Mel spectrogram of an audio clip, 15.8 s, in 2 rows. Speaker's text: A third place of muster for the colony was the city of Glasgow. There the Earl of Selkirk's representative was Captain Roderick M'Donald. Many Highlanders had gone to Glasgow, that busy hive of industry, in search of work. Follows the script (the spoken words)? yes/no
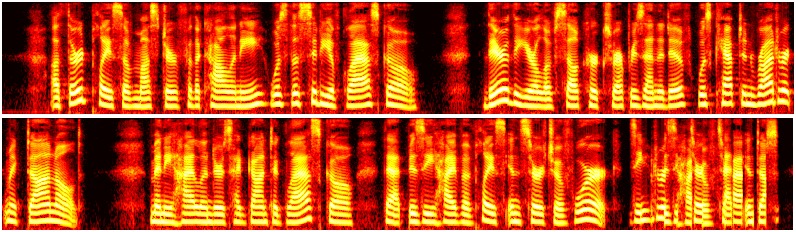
no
